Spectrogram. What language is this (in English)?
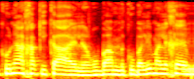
Hebrew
